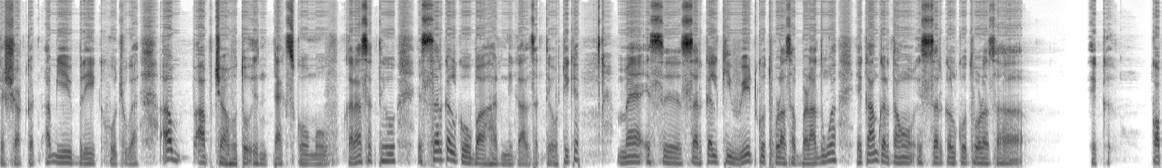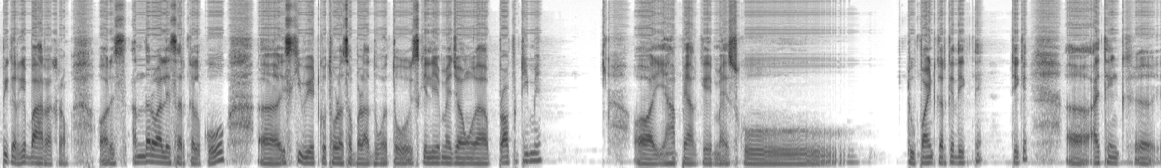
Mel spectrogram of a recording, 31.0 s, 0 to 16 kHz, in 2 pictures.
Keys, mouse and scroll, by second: 1.3 Left, 6.9 click, 7.2 z, 12.2 click, 13.5 right click, 16.6 click, 22.1 click, 27.3 Left, 27.3 click.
